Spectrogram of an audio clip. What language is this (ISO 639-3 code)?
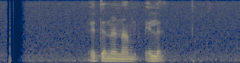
sin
